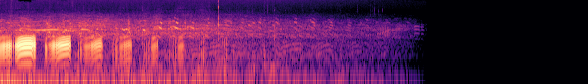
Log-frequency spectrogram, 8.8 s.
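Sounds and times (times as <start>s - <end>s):
Atlantic Puffin calling: 0.0s - 5.1s.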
